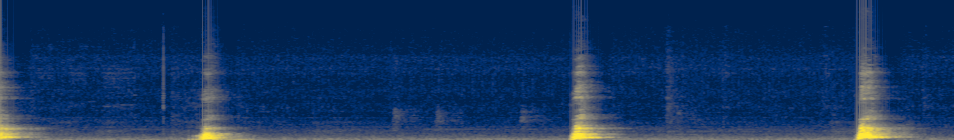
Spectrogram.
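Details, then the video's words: Two dogs, Lilly and Oliver, watching a squirrel in a tree: single sharp barks spaced about two to three seconds apart, four in all, with quiet between them. "Lilly and Oliver checking the squirrel on the tree."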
